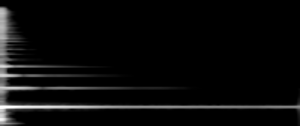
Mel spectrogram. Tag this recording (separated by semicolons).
acoustic; guitar; nylon-guitar; single-notes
